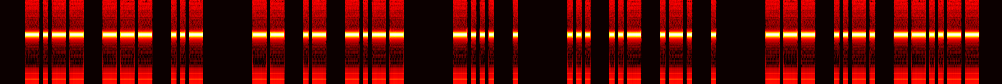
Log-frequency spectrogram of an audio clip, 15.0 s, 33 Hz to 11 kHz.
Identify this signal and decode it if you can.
Morse code, heard as a keyed tone, about 18 wpm, spaced as for 15 wpm, 1000 Hz. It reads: YOU MAY BE SURE OF,
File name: qotdfiles / 15wpm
